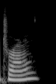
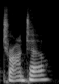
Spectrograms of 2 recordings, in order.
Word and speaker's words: Toronto: Toronto and then also you're hearing how I'm pronouncing it very Canadian Toronto not like Toronto T I know um and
